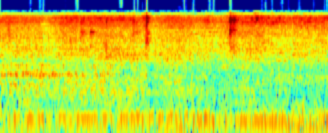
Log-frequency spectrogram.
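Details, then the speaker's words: Honda Click scooter with rear wheel spun: loud steady low rumble and drone from the transmission/final drive caused by damaged pilot bearing and inner ball bearing. "Ayan napakaingayung konting ingay dito sa transmission normal lang yanung nasira pilot bearing at saka yung bearing sa loob yung ball bearing."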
